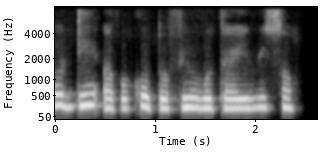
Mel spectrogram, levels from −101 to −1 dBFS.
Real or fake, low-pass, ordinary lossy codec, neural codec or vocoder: fake; none; none; codec, 16 kHz, 1.1 kbps, Voila-Tokenizer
